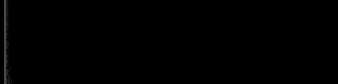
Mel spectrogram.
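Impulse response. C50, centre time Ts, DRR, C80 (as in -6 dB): 25.5 dB, 2 ms, 10.5 dB, 34.0 dB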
